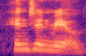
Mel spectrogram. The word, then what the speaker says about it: Hyunjin Ryu: Hyunjin Ryu.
